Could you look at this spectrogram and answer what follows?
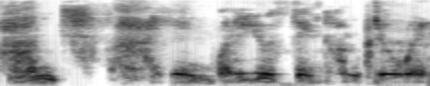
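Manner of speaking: put-on whisper-fighting. Recalling arguing while the babies were small and sleeping, mock whisper-fighting. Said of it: "you're talking like".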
